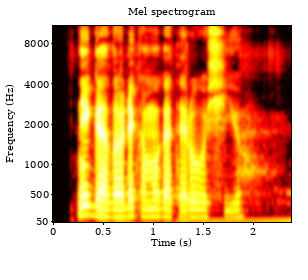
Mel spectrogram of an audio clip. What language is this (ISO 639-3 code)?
kik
